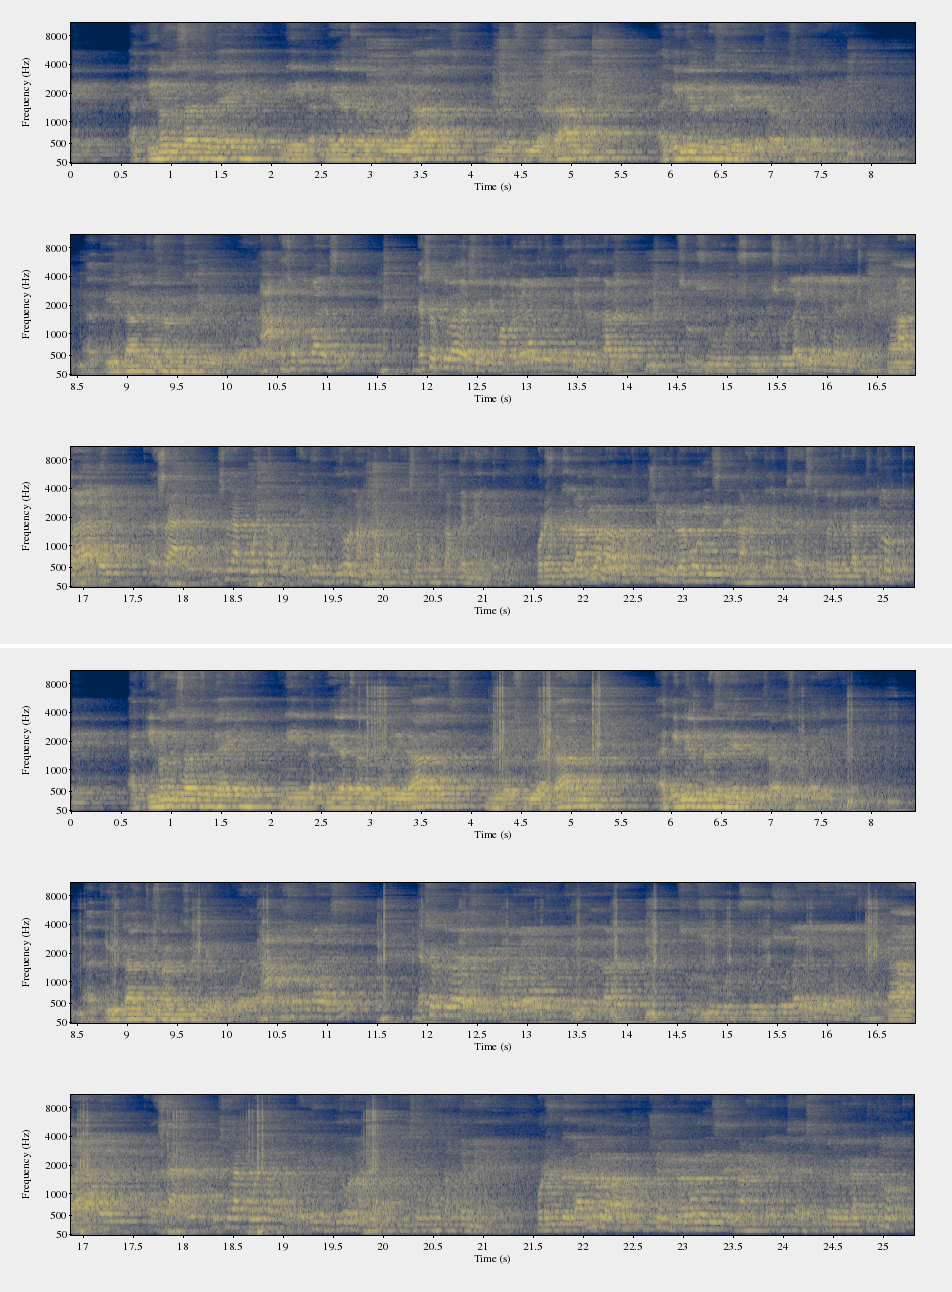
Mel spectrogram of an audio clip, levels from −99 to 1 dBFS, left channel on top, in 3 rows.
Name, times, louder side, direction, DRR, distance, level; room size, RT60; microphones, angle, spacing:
voice 1, 0.6-5.4 5.8-7.8 8.5-10.5 16.6-16.9, right 1 dB, 25° right, -2 dB, 1.1 m, -23 dB
sound 1, 2.8-3.3 4.2-5.5 6.1-6.5 7.0-7.5 7.8-9.9 10.3-10.6 11.5-16.0 16.3-17.2 17.8-18.2 18.6-19.0 19.8-20.0, right 5 dB, 50° right, 0.5 m, -34 dB
voice 2, 10.3-11.2 11.9-14.0 14.5-17.3 17.6-25.1, left 1 dB, 30° left, -2 dB, 0.8 m, -28 dB
12.0 x 4.3 x 5.1 m, 2.6 s
head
